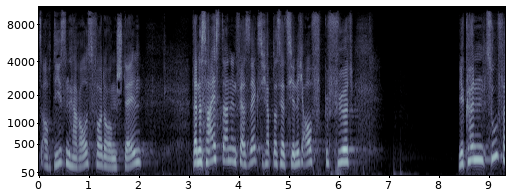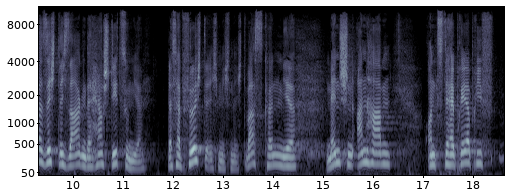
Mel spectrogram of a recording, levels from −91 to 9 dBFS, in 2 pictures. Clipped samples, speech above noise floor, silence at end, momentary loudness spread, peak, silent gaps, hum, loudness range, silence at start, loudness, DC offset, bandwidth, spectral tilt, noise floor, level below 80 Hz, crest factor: under 0.1%; 58 dB; 0.05 s; 14 LU; -10 dBFS; none; none; 4 LU; 0 s; -29 LUFS; under 0.1%; 11 kHz; -4 dB/octave; -87 dBFS; -70 dBFS; 22 dB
